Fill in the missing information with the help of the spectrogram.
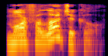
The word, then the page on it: morphological: British English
